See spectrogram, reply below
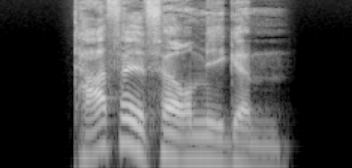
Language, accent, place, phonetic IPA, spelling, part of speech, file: German, Germany, Berlin, [ˈtaːfl̩ˌfœʁmɪɡəm], tafelförmigem, adjective, De-tafelförmigem.ogg
- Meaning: strong dative masculine/neuter singular of tafelförmig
